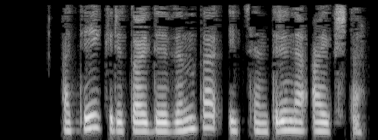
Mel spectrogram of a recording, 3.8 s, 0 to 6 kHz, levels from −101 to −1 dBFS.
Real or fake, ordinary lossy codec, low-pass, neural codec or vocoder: real; MP3, 24 kbps; 5.4 kHz; none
